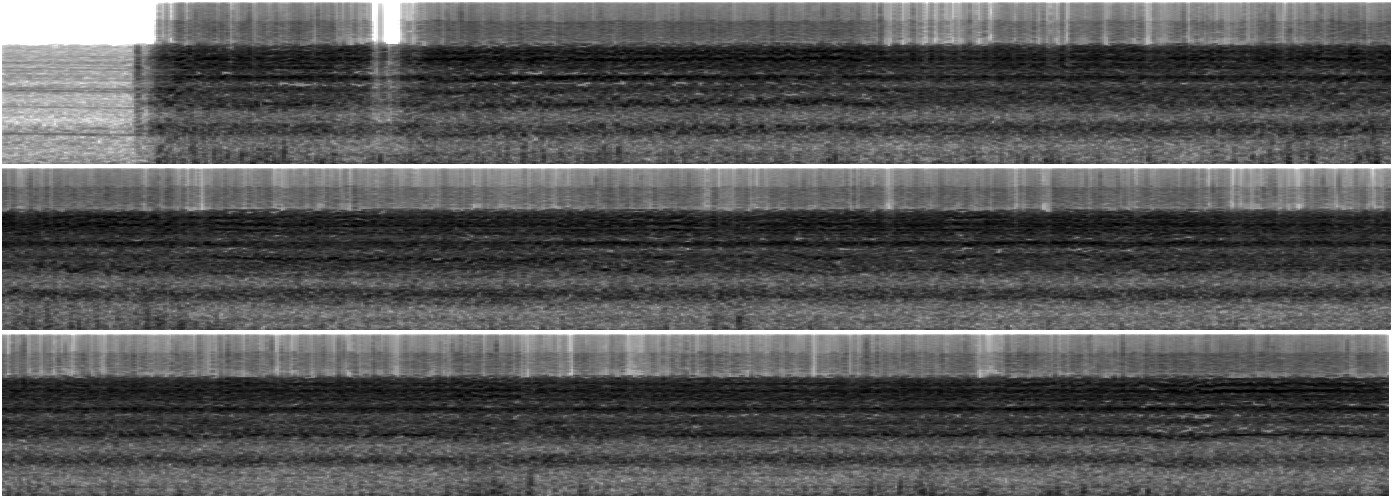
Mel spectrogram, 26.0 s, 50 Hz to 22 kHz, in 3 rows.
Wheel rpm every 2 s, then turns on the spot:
100, 170, 220, 210, 240, 210, 230, 230, 230, 230, 230, 230, 230.
none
